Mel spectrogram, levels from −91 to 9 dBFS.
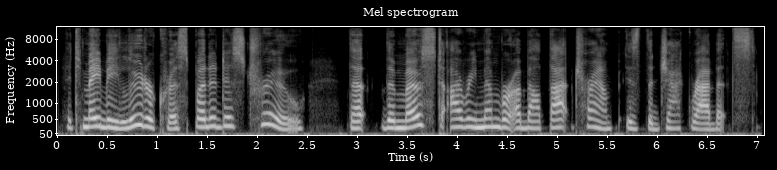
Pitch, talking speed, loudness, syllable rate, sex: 240 Hz, 170 wpm, -17 LUFS, 4.3 syllables/s, female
